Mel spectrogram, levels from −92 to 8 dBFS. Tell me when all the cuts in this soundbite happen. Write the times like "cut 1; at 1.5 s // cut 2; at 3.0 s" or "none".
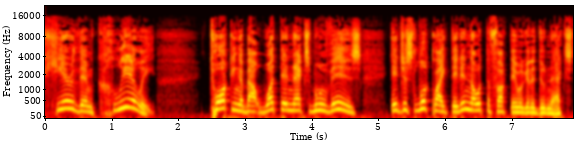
none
